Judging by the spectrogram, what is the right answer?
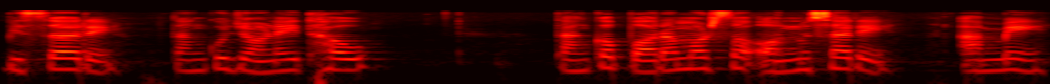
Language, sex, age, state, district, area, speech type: Odia, female, 18-30, Odisha, Kandhamal, rural, spontaneous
